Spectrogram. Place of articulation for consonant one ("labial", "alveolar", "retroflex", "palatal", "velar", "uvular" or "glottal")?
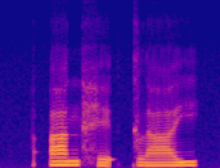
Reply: glottal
